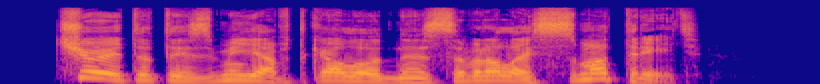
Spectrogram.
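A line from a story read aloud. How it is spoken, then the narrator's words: Hurried speech. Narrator (Russian): Кузьма торопливо сказал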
